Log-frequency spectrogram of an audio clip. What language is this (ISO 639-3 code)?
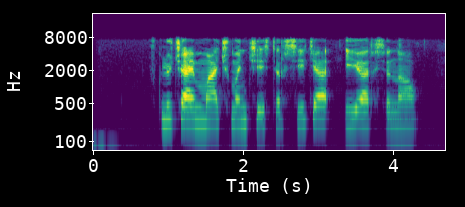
rus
